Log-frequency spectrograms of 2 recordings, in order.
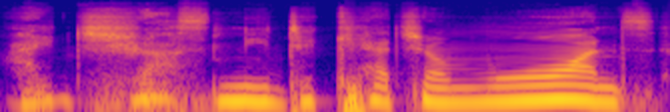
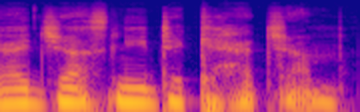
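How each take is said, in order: First: Slow, hushed determination; intent stage whisper. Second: Said in the usual way. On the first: Retold or imitated. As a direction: draw it out like a secret resolve. Repeats resolve slowly, hushed, intent.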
